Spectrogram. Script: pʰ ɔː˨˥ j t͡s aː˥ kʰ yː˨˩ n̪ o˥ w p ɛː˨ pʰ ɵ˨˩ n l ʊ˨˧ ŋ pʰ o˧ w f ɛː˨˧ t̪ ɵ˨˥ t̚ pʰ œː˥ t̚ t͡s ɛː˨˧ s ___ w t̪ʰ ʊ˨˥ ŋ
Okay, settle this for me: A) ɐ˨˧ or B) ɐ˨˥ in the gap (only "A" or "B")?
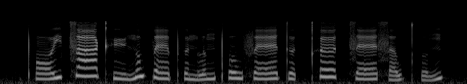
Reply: B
